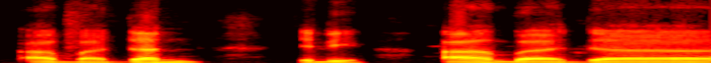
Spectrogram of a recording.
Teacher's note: Abadan ini jika dihentikan dibaca satu jadi abada mad iwad. Dua fathah dibaca satu jika dihentikan.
